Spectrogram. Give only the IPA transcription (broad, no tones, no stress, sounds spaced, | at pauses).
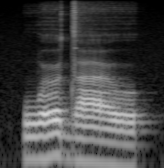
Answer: w ɵ d æ ʊ̯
